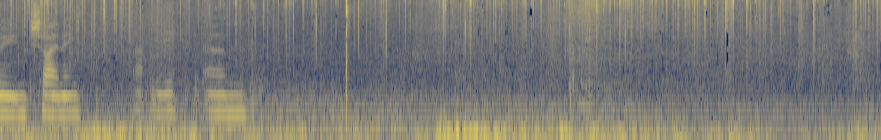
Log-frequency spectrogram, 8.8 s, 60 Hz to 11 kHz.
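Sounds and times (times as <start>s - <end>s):
speech: 0.0s - 2.7s
wood campfire crackling on a beach at night: 0.0s - 8.8s.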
